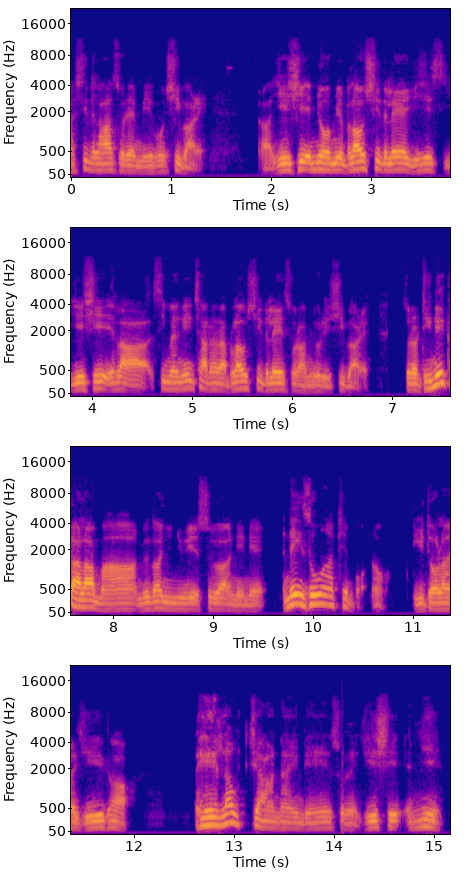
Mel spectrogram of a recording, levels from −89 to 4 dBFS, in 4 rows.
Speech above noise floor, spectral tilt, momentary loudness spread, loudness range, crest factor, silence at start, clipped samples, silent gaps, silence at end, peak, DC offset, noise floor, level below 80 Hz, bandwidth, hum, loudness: 50 dB; -7 dB/octave; 12 LU; 3 LU; 20 dB; 0 s; under 0.1%; none; 0.1 s; -2 dBFS; under 0.1%; -72 dBFS; -66 dBFS; 11.5 kHz; none; -23 LUFS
